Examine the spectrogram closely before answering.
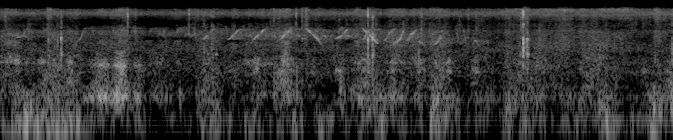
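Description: Near silence outdoors: a few faint, high songbird chirps, with faint footsteps on a tarmac path.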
